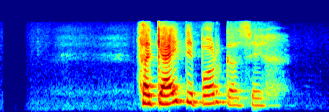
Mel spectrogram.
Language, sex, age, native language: Icelandic, female, 10, Icelandic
